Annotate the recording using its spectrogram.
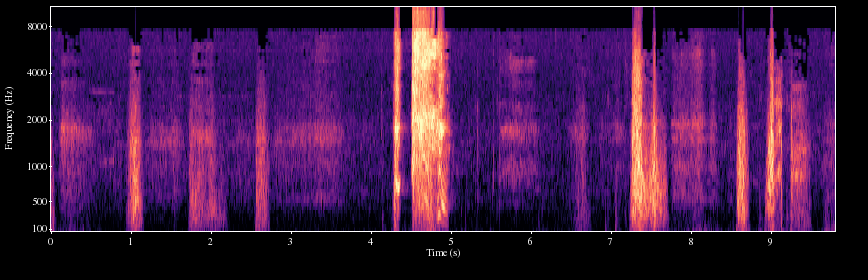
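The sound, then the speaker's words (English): A person with a heavy cold sneezes over and over in quick succession, loud, with short sniffs and breaths between the bursts and no talking. “I've been having a very heavy cold for the past 2 days, and I literally can't stop sneezing.”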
